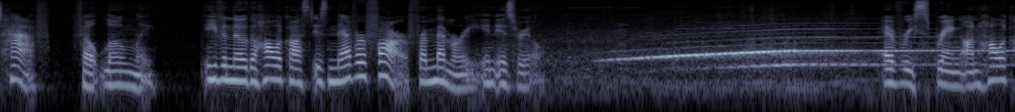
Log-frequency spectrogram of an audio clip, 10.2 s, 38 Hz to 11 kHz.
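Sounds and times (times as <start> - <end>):
speech: 0.0 - 5.6, 8.8 - 10.1
civil defense siren wailing on Holocaust Remembrance Day in Israel: 5.8 - 10.1.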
